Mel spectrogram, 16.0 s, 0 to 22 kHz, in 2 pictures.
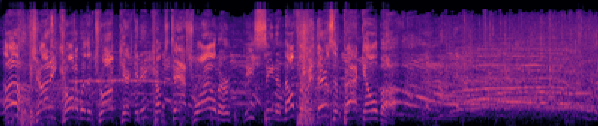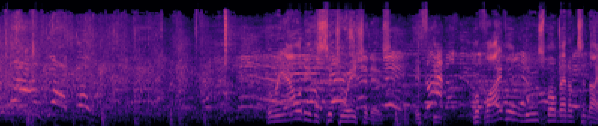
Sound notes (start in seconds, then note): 6.4 crowd cheering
